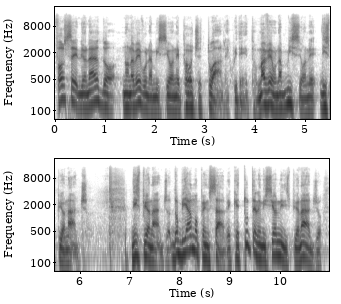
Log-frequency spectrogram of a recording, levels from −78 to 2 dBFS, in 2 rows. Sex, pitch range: male, 125-180 Hz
